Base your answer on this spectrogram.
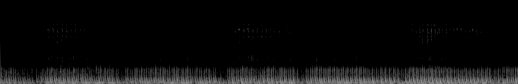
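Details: Cat rumbling purr, a dense low vibration that never stops, marked by three hissing breaths spaced about two seconds apart.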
